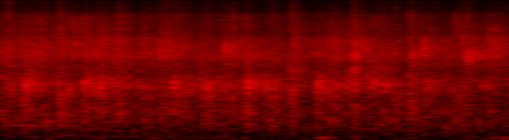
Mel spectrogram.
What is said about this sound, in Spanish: Se pudrirá a causa de la unción. Dale palmas al Señor. Eso es.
